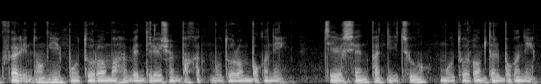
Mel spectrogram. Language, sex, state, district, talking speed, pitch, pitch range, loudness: Mizo, male, Mizoram, Aizawl, 310 wpm, 90 Hz, 85-95 Hz, -18 LUFS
